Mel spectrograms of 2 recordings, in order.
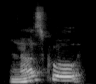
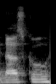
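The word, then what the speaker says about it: Nazgûl: Now, Nazgul is stuck together. Nazg and Gul. It's words. Hey. This would technically be correct. Have a double G sound, which is why they just sort of cut it. This one is on the front part, so Naz. Well, actually, sorry. It's technically Nazgul.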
